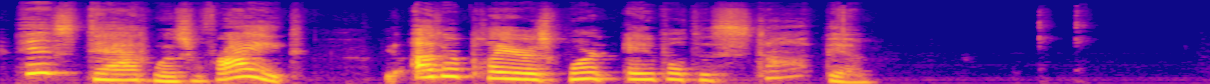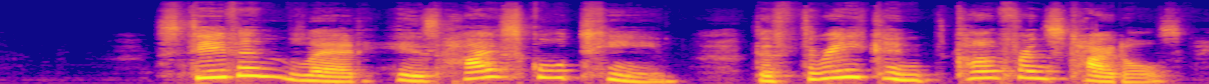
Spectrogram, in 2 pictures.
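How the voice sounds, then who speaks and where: A woman reads a picture book aloud in the manner of a schoolteacher. Her voice sits fairly high and moves expressively up and down. She takes her time, placing deliberate emphasis for young listeners. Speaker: teacher reading a children's book aloud. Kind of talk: expressive storybook read-aloud.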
